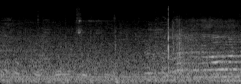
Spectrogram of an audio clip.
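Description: Arena ambience during a freestyle wrestling bout: dull thuds of the wrestlers' bodies and feet on the mat under faint background voices and a steady hum, with one sharp slap about three-quarters of the way through.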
